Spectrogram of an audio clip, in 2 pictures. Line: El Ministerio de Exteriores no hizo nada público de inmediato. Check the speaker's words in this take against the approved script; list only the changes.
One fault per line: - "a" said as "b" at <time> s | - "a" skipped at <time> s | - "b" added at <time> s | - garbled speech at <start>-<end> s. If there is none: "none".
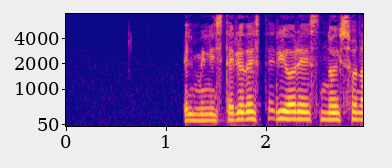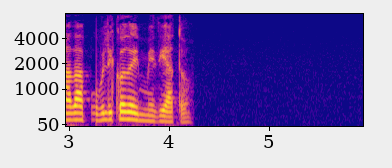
none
